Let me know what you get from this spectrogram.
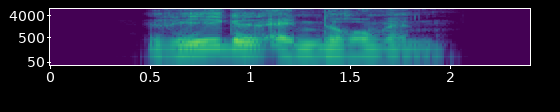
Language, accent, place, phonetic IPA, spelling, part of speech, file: German, Germany, Berlin, [ˈʁeːɡl̩ˌʔɛndəʁʊŋən], Regeländerungen, noun, De-Regeländerungen.ogg
- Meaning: plural of Regeländerung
